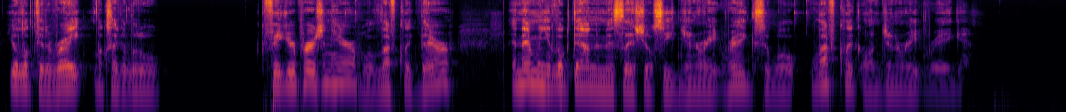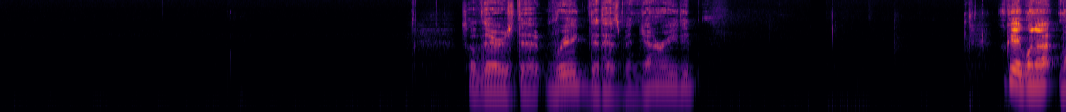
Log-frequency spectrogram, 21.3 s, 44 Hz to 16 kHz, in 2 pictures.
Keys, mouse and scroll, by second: 3.5 click, 7.9 click, 8.1 click, 18.8 Insert.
